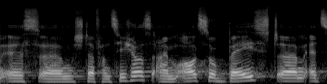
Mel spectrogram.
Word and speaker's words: Stephan Cichos: So next I would like to introduce Stefan Chos. Thank you from Bayer. Yeah, rightly pronounced. Thank you very much. Cool. Yeah. Good. Good afternoon everybody. Uh my name is um Stefan Sos.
